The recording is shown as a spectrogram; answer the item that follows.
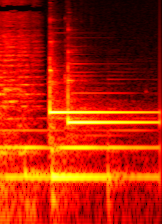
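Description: Background music fades out, then a two-note chime strikes just under a second in: a higher note followed quickly by a lower one, ding-dong, both ringing on and slowly dying away.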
